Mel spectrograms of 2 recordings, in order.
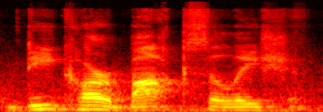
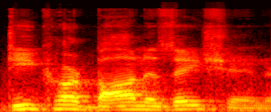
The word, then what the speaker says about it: decarboxylation: Big word, people misspell it all the time. They call it decarbonization, or you have to decarb it, or no, decarb it is actually the correct way to say it, but decarbonize it.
